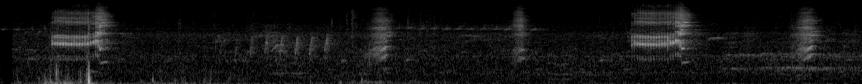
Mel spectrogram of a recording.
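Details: Racket-tailed treepie, a breeding resident, in a garden in western Thailand, giving two harsh, rasping bursts about six seconds apart, with shorter sharp metallic notes between them, over quiet background hiss.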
